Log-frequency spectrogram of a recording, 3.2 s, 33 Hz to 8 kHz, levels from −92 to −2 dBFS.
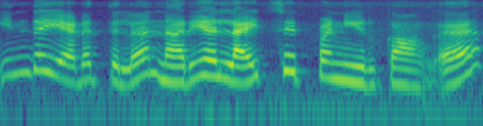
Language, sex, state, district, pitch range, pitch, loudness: Tamil, female, Tamil Nadu, Nilgiris, 225-335 Hz, 250 Hz, -19 LUFS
